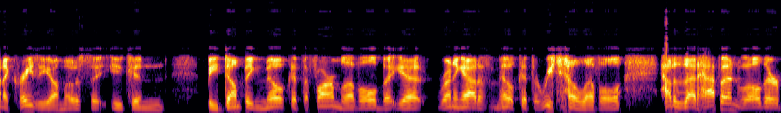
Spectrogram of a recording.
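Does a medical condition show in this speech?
No.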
